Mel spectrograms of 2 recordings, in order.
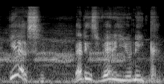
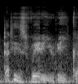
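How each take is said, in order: First: Much higher and louder, triumphant answer; emphatic exclamation. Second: Said in the usual way. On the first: Real, not acted. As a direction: cry it out as if proving the point. Rhetorical question then emphatic answer.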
